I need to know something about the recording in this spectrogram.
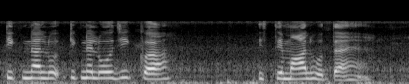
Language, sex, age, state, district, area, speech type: Urdu, female, 18-30, Bihar, Gaya, urban, spontaneous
